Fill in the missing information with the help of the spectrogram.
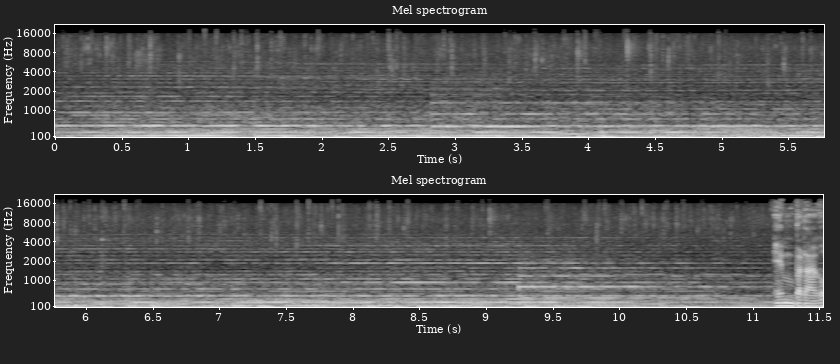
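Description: Steady rain pours down without a break, a dense, even patter on a hard surface, with a low sustained drone beneath it and no voices.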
